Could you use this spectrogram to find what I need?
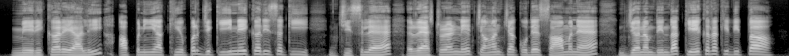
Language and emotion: Dogri, surprised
